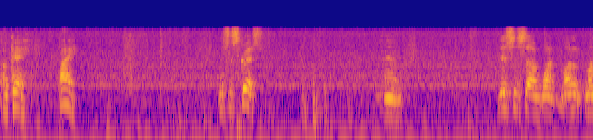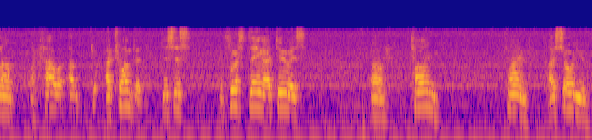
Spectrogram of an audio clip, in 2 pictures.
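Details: Male stroke survivor with aphasia after stroke, who does trumpet and vocal exercises; halting, fragmented speech; aphasia after stroke.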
